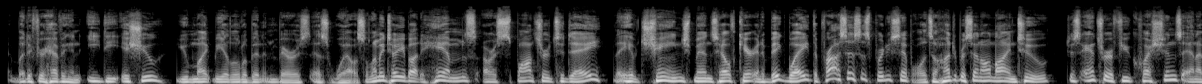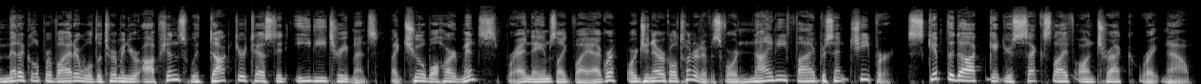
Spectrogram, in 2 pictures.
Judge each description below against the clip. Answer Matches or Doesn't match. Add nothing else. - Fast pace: Matches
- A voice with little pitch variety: Doesn't match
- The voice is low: Doesn't match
